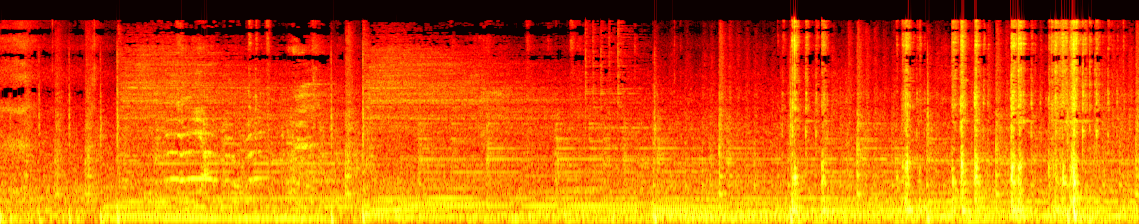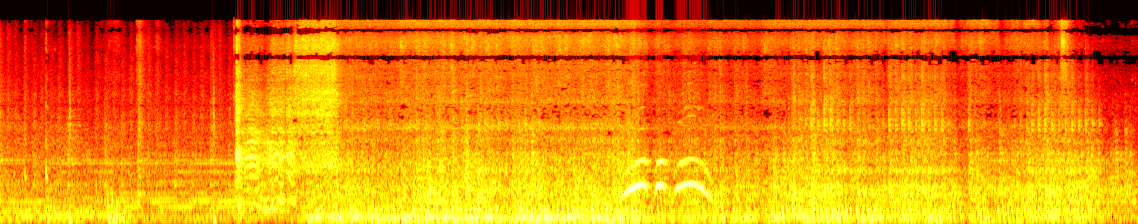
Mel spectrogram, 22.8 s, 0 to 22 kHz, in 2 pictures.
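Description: Ford XB Falcon ute's engine, after sitting for months, catching about two-thirds of the way in and then running steadily on a freshly rebuilt Holley 600 vacuum-secondary carburettor. It runs smoothly, with no rattles or ticks. Quieter clicks and rattles come before it catches.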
